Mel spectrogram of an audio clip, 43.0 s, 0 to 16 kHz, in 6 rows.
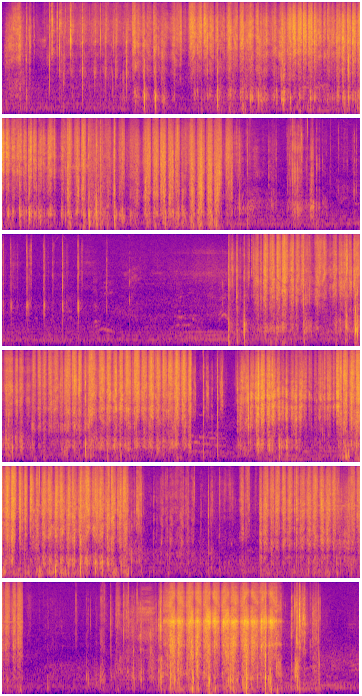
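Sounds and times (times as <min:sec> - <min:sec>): brush rubbing on shoe: 0:01.6 - 0:11.9, 0:18.9 - 0:36.2, 0:38.3 - 0:41.5.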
